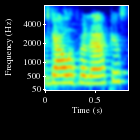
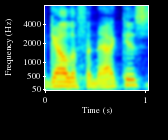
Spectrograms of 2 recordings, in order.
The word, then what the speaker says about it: Galifanakis: Zack Galafanakis the actor. Zach Galifanakis.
